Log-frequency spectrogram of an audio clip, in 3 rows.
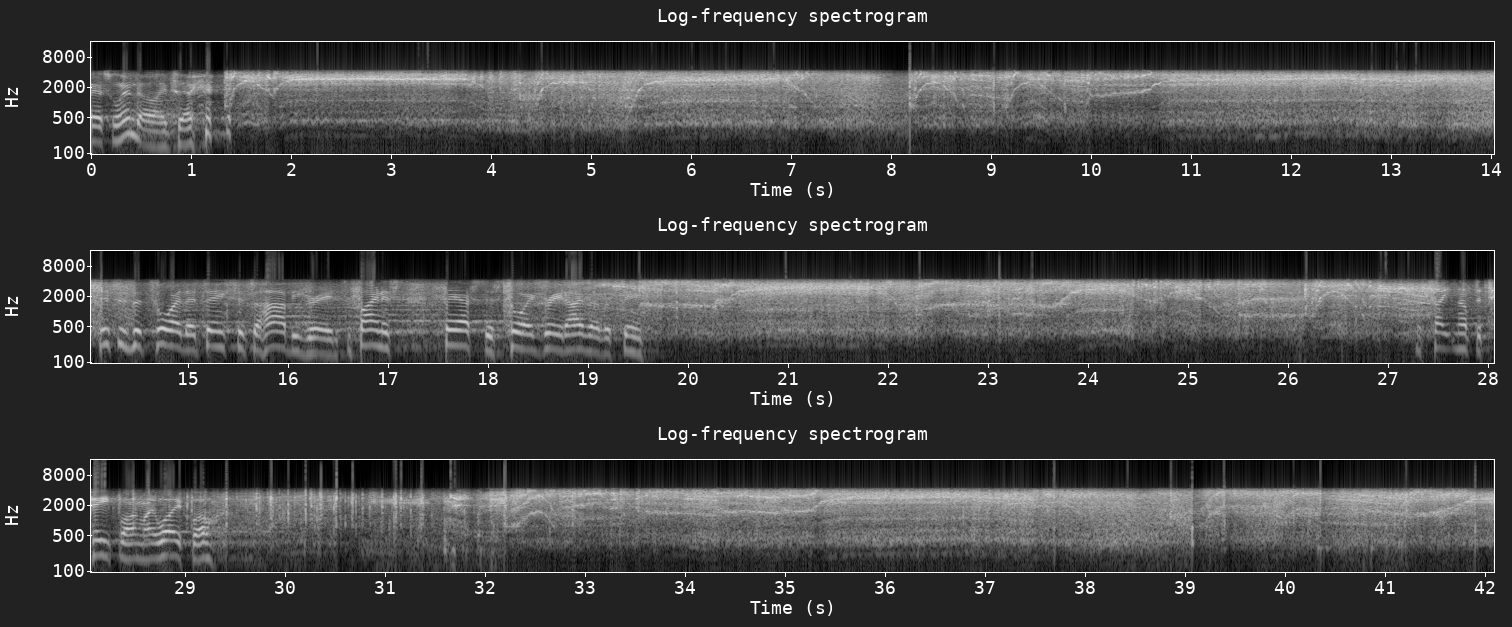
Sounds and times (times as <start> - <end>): Speech: 0.0 - 1.1, 14.1 - 19.6, 27.3 - 29.4
Inside, large room or hall: 0.0 - 42.0
Race car, auto racing: 0.3 - 28.3, 29.1 - 42.0.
